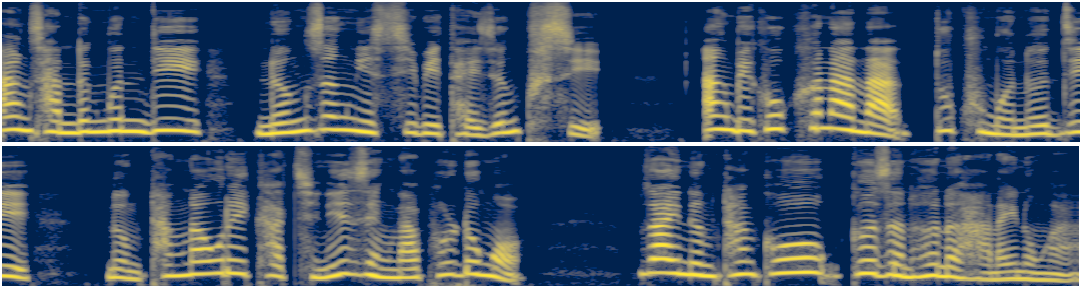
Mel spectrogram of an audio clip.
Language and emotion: Bodo, surprised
